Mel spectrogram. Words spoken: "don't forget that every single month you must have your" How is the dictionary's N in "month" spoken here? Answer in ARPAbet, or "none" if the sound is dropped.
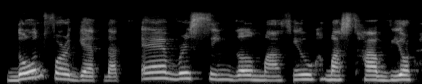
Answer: none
